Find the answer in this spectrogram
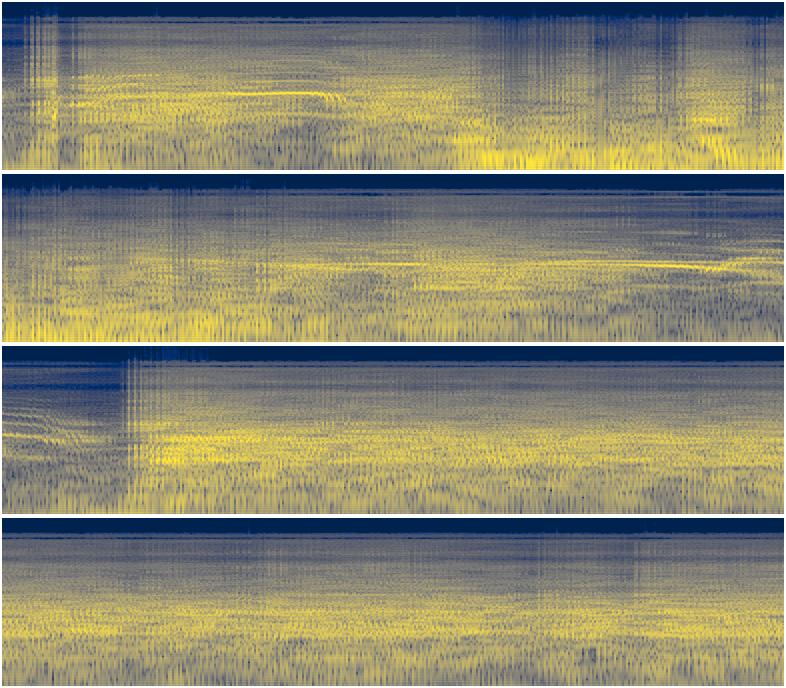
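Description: Loud, heavily distorted battlefield sound: a dense, continuous noise with rising-and-falling wailing tones over it. Sharp cracks cluster around five to eight seconds in, and the noise jumps louder and denser at about seventeen seconds in.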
